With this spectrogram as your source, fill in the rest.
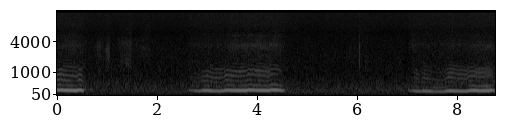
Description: Persian cat snoring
